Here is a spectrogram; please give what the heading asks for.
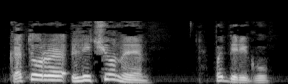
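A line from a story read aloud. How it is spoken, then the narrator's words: Plain. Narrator (Russian): сказала я побратиму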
